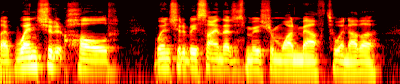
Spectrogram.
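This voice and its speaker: A man with an Australian accent is heard on a very clean recording against a silent background. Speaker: animator, podcast co-host. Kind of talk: casual chat.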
